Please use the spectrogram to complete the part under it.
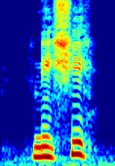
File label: níhshi to dance, Hidatsa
